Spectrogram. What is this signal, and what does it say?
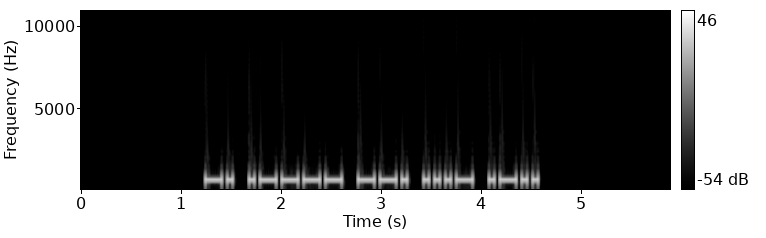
Morse code, heard as a keyed tone, about 22 wpm, 700 Hz. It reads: N1GVL
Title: USA Call Signs - 5 Characters - 22wpm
